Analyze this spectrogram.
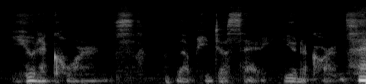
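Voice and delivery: hushed, secret whisper; soft whispered awe; awed whisper. Real, not acted. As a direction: breathe it out like a reverent secret. Awed reveal of the unicorns.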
